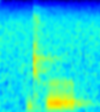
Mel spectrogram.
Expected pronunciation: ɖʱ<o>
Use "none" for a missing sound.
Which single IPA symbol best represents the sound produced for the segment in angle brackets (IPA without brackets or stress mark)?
u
